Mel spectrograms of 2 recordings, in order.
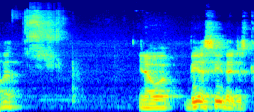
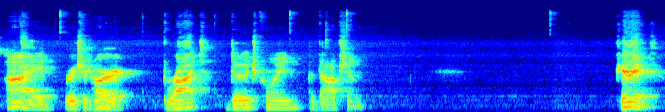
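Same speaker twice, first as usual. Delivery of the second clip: mocking pompous read; 5 dB louder, slower than usual. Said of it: "Let me read to you this garbage quote".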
